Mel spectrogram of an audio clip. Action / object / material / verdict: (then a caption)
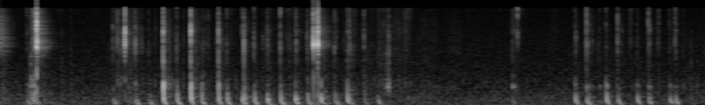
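tap / small plastic cosmetic tub / plastic / none. Lilac-painted fingernails tap and scratch quickly around the side and lid of a small round teal plastic cosmetic tub with a paper label and a rubber band wrapped around it, held in the hands. Rapid, bright, dry clicks come in an uneven flurry with almost no ring. A short pause follows, then another burst of lighter taps.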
